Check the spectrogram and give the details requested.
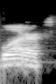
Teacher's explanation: So T becomes D in some accents in America.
